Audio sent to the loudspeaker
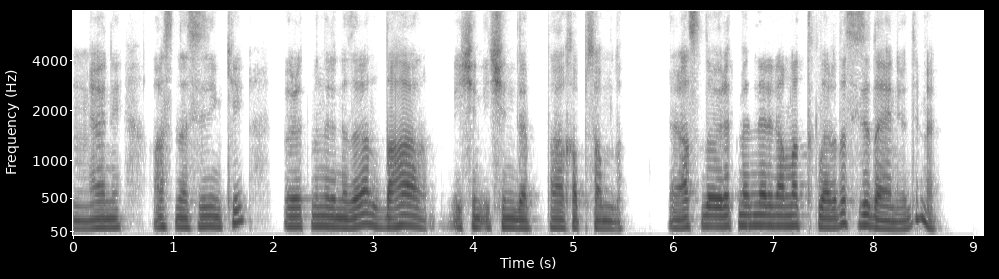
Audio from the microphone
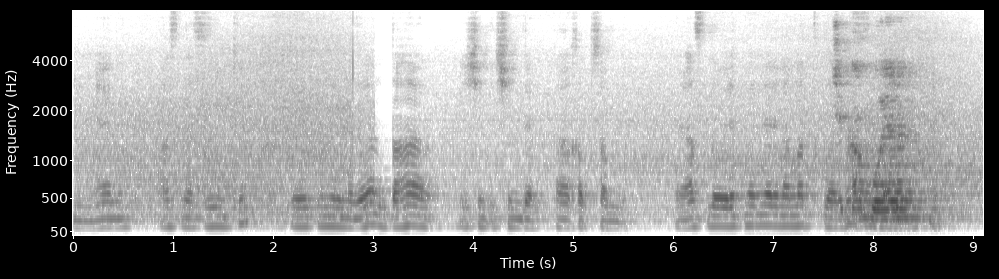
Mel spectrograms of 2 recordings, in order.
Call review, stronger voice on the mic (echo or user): user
